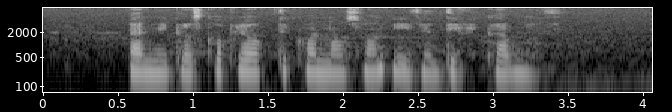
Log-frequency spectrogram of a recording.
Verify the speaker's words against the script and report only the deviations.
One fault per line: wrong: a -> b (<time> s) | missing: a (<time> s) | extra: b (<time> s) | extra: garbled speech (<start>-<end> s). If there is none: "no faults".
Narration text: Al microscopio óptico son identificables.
extra: no (1.8 s)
